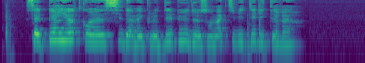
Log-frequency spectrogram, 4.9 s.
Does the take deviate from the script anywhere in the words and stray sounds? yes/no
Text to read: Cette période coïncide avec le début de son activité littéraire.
no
